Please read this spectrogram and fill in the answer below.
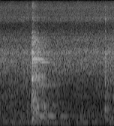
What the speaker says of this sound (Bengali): এখানে আমি ভেন্ডি দিয়ে দিয়েছি। আর এখানে আমার ভেন্ডিটা একটু সিদ্ধ হচ্ছে।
